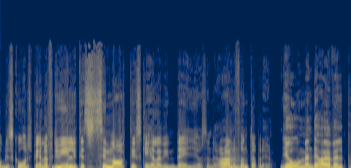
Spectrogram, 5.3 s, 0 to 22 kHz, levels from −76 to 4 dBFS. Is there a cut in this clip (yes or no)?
yes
